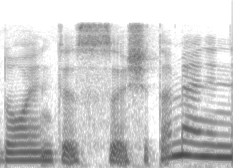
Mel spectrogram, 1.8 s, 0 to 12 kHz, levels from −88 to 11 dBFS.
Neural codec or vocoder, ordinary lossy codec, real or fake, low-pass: none; MP3, 96 kbps; real; 7.2 kHz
